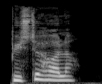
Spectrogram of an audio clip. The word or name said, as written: busteholder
